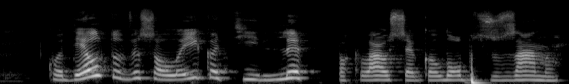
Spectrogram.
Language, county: Lithuanian, Vilnius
